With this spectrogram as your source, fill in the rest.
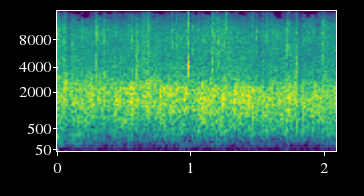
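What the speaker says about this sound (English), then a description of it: "Another round of applause for that wonderful performer." Dense, loud audience applause for a performer at a harbor music festival concert, continuous and even from start to finish with no talk.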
